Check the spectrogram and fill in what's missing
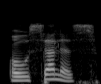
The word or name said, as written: ocellus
